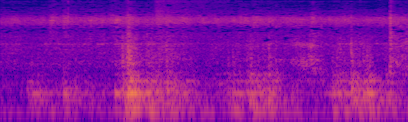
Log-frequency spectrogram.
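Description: Mutton pieces sizzling in their gravy in a karahi over a gas flame, a steady hiss, with a spatula knocking against the pan about a second in and again near the end.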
